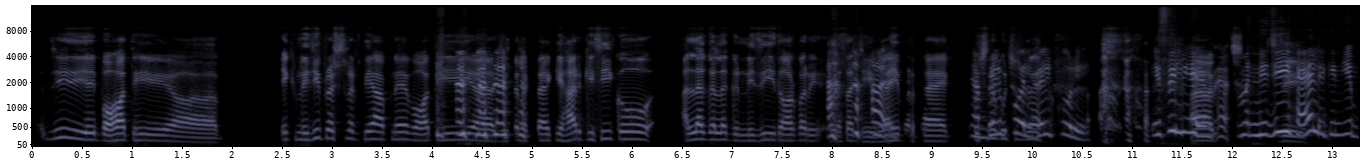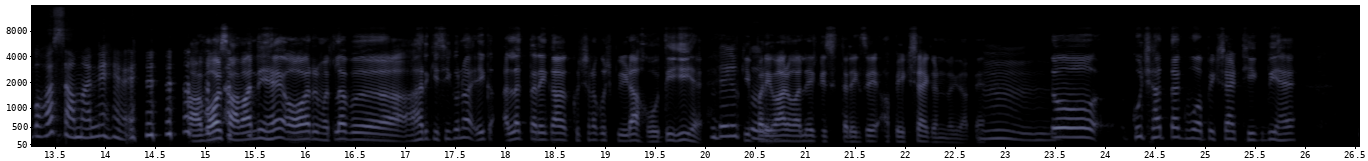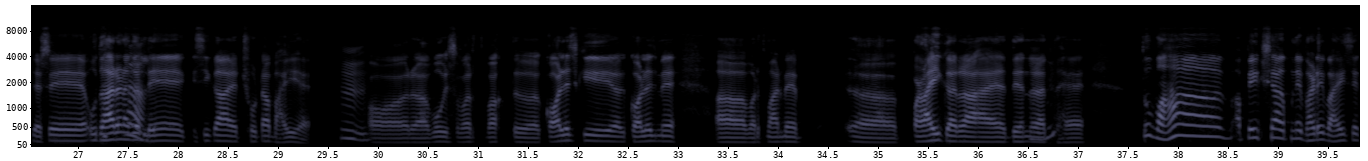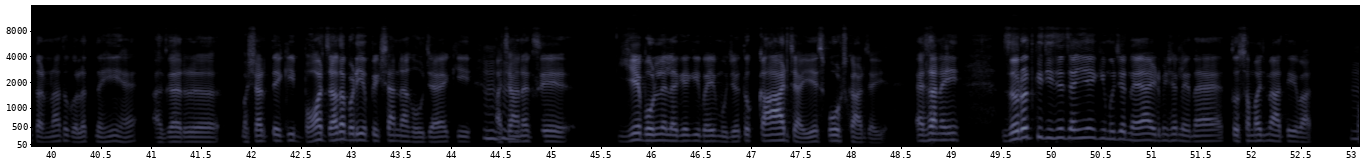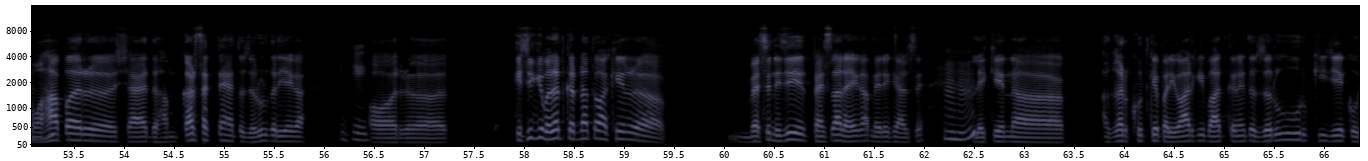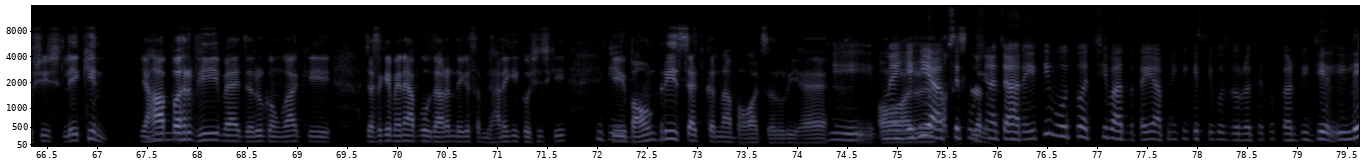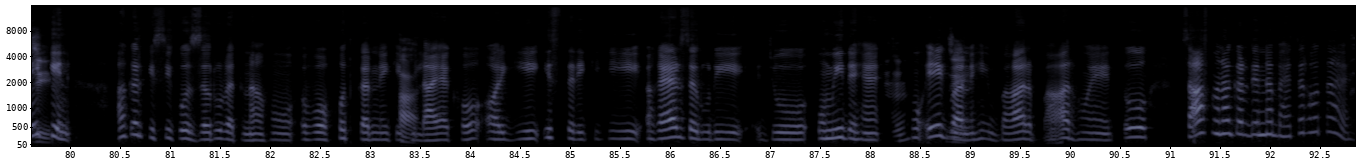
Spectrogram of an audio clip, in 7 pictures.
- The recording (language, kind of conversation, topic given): Hindi, podcast, आप तनख्वाह पर बातचीत कैसे करते हैं?
- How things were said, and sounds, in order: laugh; laugh; laugh; laugh; tapping; in English: "स्पोर्ट्स"; in English: "एडमिशन"; laughing while speaking: "पर"; in English: "बाउंड्रीज़ सेट"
